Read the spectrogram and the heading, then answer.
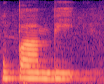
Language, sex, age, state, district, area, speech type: Manipuri, female, 30-45, Manipur, Thoubal, rural, read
